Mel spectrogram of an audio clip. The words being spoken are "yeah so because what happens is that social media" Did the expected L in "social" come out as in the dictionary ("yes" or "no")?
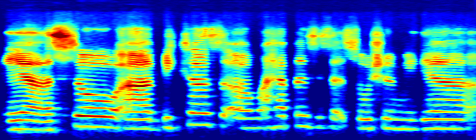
yes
